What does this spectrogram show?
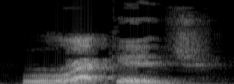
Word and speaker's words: wreckage: Wreckage. Take away the W. No sound. Well, the W is still going to be there, but it's silent.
